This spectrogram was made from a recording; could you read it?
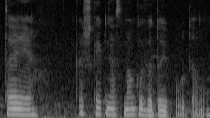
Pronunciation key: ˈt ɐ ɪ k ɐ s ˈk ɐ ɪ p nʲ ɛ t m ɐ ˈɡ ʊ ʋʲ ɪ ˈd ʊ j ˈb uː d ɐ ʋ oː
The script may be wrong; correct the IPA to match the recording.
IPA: ˈt ɐ ɪ k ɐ ʃ ˈk ɐ ɪ p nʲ ɛ s m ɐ ˈɡ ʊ ʋʲ ɪ ˈd ʊ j ˈb uː d ɐ ʋ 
